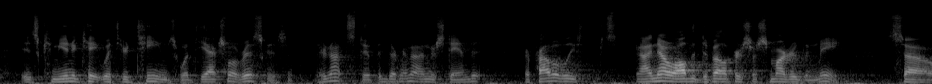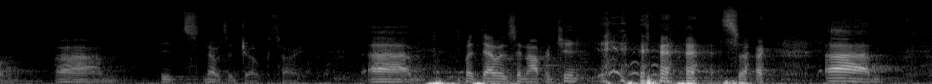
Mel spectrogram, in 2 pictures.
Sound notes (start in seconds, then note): 15.9 laughing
